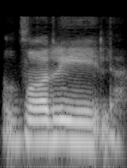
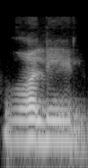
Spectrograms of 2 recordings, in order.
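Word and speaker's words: ظليل: like for this, but the back of our tongue is raised, and we get the heavy dhalil, dhalil, which means shady.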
